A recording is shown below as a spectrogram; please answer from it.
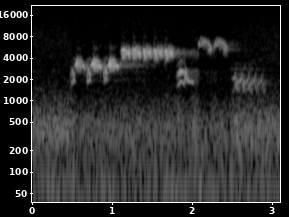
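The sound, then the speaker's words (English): Birds call in a few short, high-pitched phrases: quick chirps and a run of rapid, even trills, then a couple of shorter twittering bursts, heard alone against a faint background hiss. “More birds in there.”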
